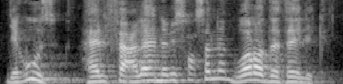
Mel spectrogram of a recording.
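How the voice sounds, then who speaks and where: A man's voice: high-pitched, expressive, rapid-fire, darkish tone. A man with an Egyptian accent giving a conversational Quran lesson and checking in with his listeners through rhetorical questions. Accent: Egyptian Arabic. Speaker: religious teacher.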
